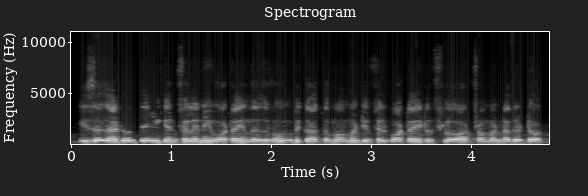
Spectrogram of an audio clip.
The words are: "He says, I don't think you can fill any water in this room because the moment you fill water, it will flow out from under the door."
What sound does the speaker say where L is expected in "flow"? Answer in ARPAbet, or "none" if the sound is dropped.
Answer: L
